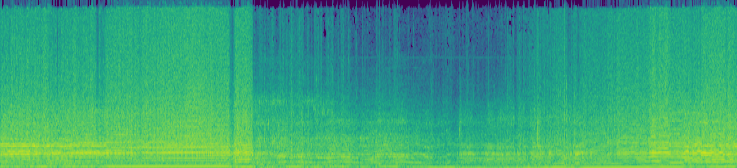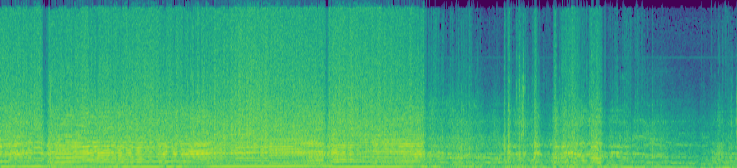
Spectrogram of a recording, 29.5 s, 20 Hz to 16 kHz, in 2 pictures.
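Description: Suzuki Swift GTi rally car's 1.3-litre four-cylinder engine at high revs, heard from inside the cabin. The revs fall and climb back several times as the driver shifts and lifts, with a long steady climb in the middle and a sharp drop after it.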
